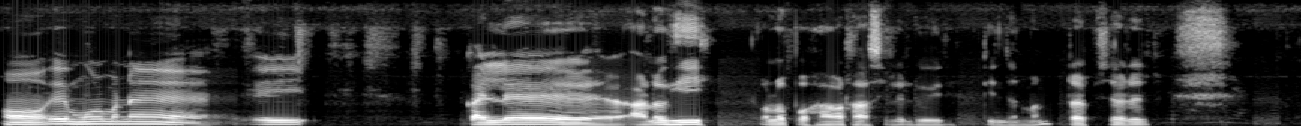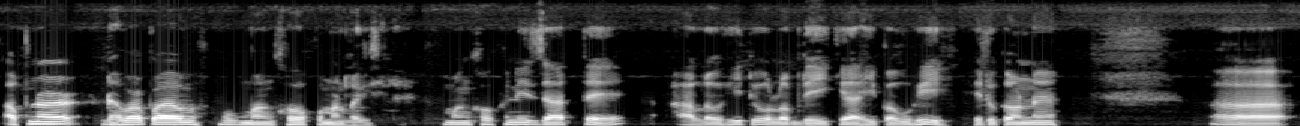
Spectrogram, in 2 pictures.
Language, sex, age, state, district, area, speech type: Assamese, male, 45-60, Assam, Tinsukia, rural, spontaneous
